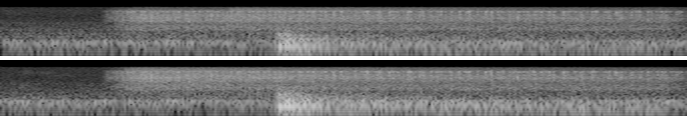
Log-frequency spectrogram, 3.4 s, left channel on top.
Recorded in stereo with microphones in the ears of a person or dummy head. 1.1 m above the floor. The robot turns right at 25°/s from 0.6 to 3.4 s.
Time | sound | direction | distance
1.4 | an explosion | 160° right | 0.7 m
